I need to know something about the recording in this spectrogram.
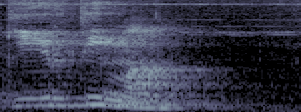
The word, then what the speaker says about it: कीर्तिमान: तो शिक्षा, देशभक्ति, कीर्तिमान, कीर्ति ऊपर वाला जो र होता है उसे पहले पढ़ते हैं, कीर्तिमान, प्रतिभाशाली, दृढ़ निश्चय, अमेरिका, अमेरिका भी लिखा जाता है, अमेरिका, ये दोनों शब्द सही हैं।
